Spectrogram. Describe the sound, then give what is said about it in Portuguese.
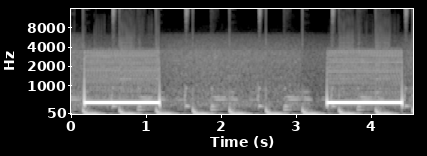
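A phone line sounds two long, steady mid-pitched tones after a dropped call, each lasting about a second and spaced a couple of seconds apart, with a faint regular ticking pulse running between them. “Caiu a ligação.”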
